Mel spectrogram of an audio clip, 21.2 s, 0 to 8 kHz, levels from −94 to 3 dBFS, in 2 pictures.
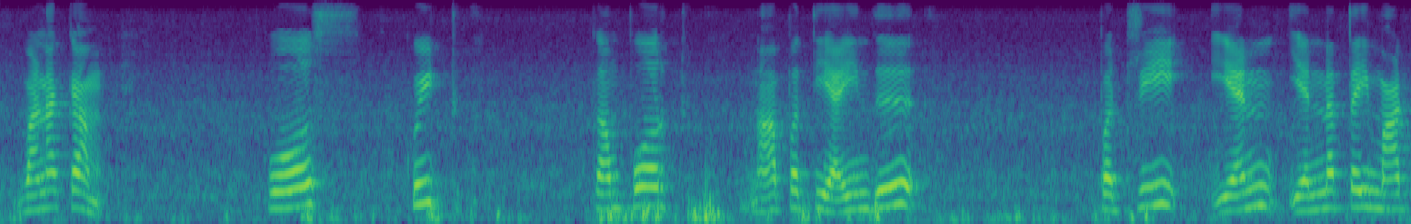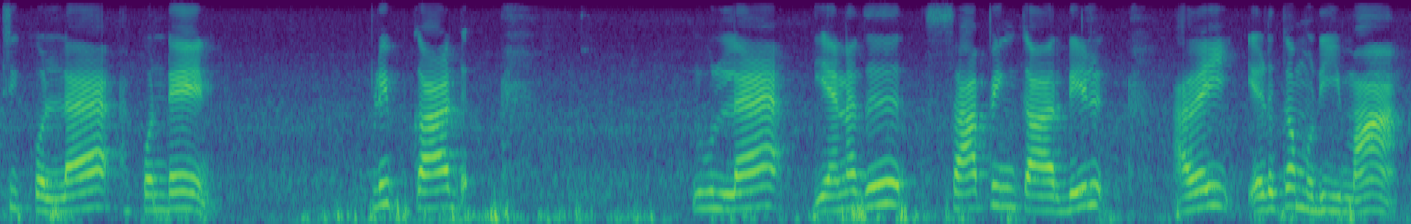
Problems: constant background noise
